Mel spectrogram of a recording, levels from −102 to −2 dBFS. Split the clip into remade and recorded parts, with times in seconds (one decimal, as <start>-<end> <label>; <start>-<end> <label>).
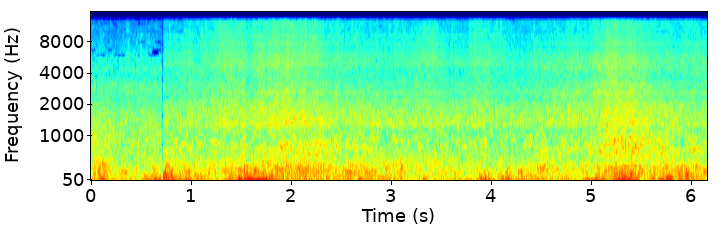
0.0-0.5 recorded; 0.5-1.2 remade; 1.2-2.3 recorded; 2.3-6.2 remade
